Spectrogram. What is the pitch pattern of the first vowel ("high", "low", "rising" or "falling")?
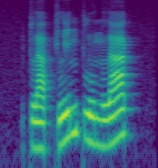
low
